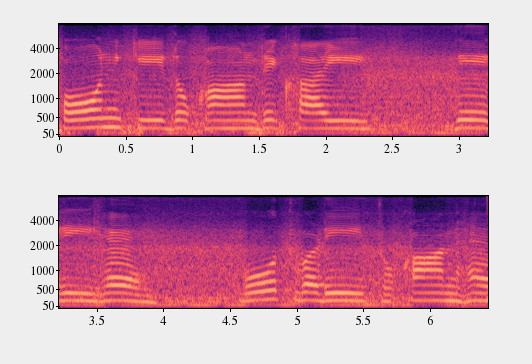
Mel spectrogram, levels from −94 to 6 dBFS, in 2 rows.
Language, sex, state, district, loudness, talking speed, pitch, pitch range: Hindi, female, Haryana, Charkhi Dadri, -14 LUFS, 100 wpm, 210 Hz, 200-215 Hz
